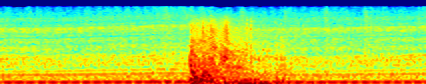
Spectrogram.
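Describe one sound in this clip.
A car lands with a thud.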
